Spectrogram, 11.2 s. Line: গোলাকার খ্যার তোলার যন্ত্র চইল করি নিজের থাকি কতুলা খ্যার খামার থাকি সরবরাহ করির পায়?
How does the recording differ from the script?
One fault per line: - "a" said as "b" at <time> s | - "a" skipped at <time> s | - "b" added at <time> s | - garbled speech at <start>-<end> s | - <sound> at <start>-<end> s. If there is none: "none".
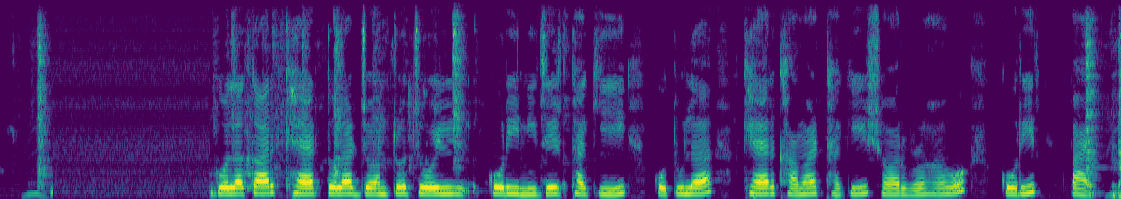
none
